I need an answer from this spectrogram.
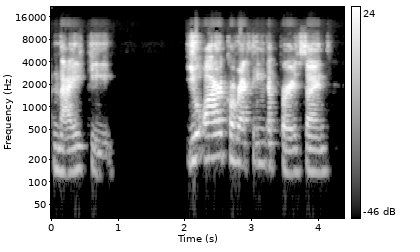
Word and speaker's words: Nike: say the correct pronounce the correct pronunciation of nike is not Nike But nikee you are correcting the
